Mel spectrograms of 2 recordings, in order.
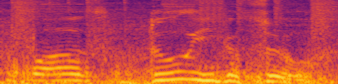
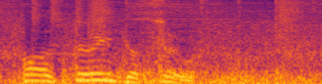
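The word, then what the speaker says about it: Foz do Iguaçu: live in I've heard a lot of people pronounce it it's fals doosu FAL doosu I heard people say say in all funny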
